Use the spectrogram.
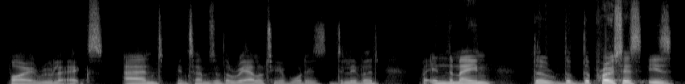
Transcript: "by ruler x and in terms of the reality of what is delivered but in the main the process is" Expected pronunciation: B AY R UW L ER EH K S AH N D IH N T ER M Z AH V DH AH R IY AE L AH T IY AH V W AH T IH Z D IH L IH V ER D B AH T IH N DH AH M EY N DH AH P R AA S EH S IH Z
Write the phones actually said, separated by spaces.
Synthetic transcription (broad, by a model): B AY R UW L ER EH K S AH N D IH N T ER M Z AH V DH AH R IY AE L AH T IY AH V W AH T IH Z D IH L IH V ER D B AH T IH N DH AH M EY N DH AH P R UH S EH S IH Z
